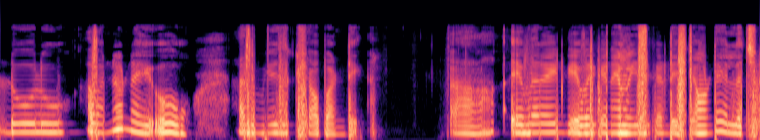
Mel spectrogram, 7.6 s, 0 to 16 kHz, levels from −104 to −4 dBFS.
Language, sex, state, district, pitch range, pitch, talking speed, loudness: Telugu, female, Telangana, Nalgonda, 200-225 Hz, 210 Hz, 140 wpm, -19 LUFS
